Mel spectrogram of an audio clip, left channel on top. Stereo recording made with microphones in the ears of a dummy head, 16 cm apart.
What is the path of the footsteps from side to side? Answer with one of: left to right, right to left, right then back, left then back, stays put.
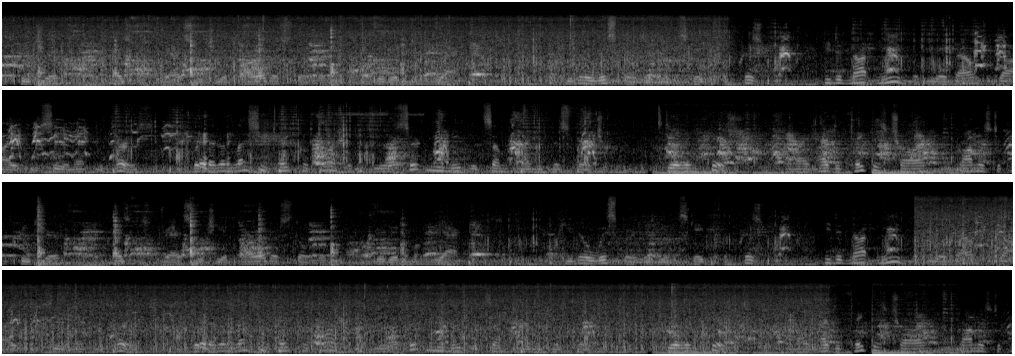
left then back.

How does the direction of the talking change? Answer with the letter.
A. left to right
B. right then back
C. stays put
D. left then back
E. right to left
C.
